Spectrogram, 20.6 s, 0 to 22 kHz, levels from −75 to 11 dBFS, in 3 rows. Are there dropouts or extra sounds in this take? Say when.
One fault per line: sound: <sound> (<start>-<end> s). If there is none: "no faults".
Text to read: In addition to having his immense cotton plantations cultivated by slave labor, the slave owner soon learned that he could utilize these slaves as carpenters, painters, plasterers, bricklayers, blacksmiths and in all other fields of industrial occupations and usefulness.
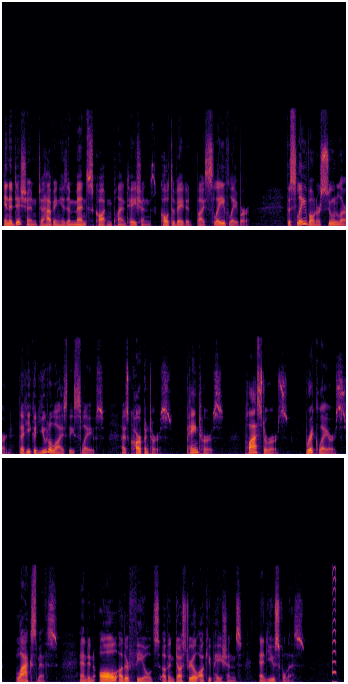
sound: squeak (20.4-20.5 s)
